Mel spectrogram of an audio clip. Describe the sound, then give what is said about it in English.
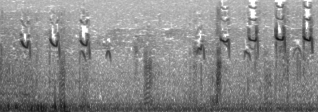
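A hen duck whose eggs have just hatched, in the backyard of a mobile home, quacks in a quick series of short, sharp calls, several in a row with brief gaps, over a low outdoor rumble. “At our next stop, we found a duck in the backyard of a mobile home, and her eggs had just hatched.”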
